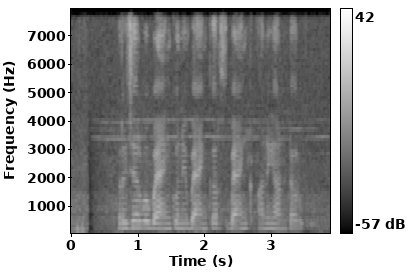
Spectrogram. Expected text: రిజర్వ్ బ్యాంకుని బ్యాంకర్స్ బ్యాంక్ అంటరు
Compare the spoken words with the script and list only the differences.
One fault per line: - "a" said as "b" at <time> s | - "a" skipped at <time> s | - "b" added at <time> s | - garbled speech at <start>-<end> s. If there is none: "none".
- "అని" added at 2.8 s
